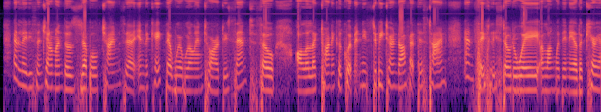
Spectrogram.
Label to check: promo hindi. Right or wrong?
Wrong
